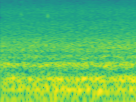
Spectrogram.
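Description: Honeybees swarm and hum steadily over an open, strong hive being inspected, a dense continuous buzz close by with no talking.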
